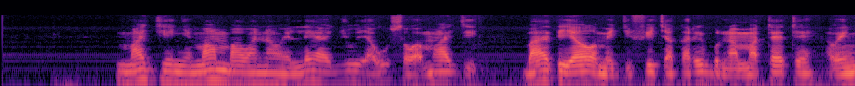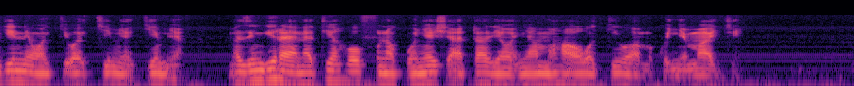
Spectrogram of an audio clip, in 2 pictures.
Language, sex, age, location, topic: Swahili, male, 18-24, Nairobi, government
